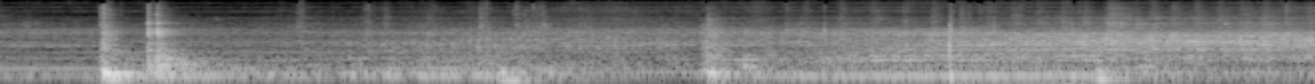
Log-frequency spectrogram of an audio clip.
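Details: American Home automatic washing machine on a spin-dry test after a not-draining repair (clutch fixed; frame rusted from rain exposure). The drain motor now pulls and the tub spins. Low steady motor hum with a few light handling knocks, so the spin sounds normal.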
